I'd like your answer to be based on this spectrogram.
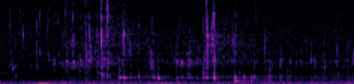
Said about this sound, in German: Mm, gieß mir mal einen Schluck ein, bitte.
